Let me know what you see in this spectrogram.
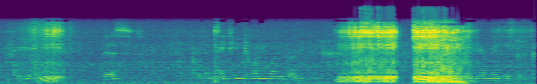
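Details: Loud, harsh rattling snores during sleep, with quieter breathing and some background talk between them; snoring.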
